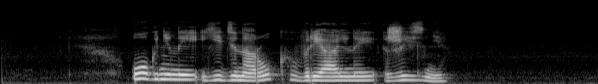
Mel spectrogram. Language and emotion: Russian, neutral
